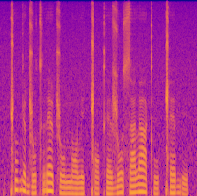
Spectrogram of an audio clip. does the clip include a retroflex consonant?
yes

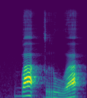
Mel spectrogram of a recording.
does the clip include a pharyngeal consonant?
no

